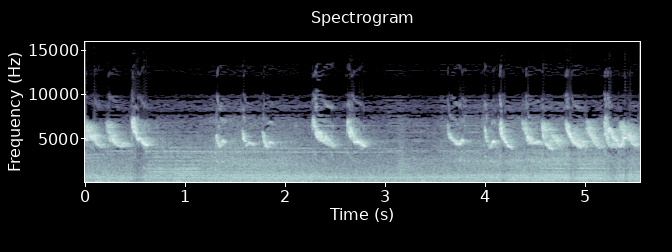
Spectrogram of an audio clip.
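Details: Mejiro (Japanese white-eye) song: short clusters of sharp, high chirps that build into a denser run of twittering notes near the end.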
